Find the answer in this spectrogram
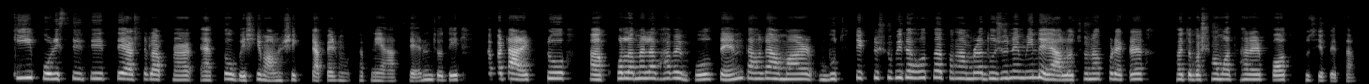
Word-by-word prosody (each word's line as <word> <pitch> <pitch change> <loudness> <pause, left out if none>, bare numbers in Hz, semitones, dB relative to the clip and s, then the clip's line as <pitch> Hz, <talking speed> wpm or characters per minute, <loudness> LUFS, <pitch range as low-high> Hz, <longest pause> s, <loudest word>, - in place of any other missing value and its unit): কি 300 +1 +3 0.2
পরিস্থিতিতে 260 +1 -1
আসলে 235 0 -2
আপনার 210 -2 -2 0.2
এত 200 +3 -25 0.2
বেশি 195 +4 -1
মানসিক 180 +4 -2
চাপের 190 +3 +1
মধ্যে 175 +2 -19
আপনি 180 -2 -6
আছেন 165 +1 -7
যদি 205 +1 0 0.3
ব্যাপারটা 265 +1 +1
আরেকটু 225 +5 +2 0.4
আ - - +7 0.2
খোলামেলাভাবে 280 0 +2 0.2
বলতেন 235 0 +2
তাহলে 275 0 -1
আমার 245 0 +2 0.3
বুঝতে 250 +3 -6
একটু 305 +1 -6
সুবিধা 310 0 +1
হতো 310 +1 -4
এবং 290 -2 -10
আমরা 275 0 +1
দুজনে 290 +3 -1
মিলে 310 -3 +3 0.2
আলোচনা 215 +4 -1
করে 255 -2 -1
একটা 235 +2 0 0.4
হয়তোবা 230 -1 -1
সমাধানের 235 -1 0
পথ 215 +1 +1
খুঁজে 200 -3 -8
পেতাম। 160 0 -9
245 Hz, 155 wpm, -23 LUFS, 215-275 Hz, 0.4 s, আ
